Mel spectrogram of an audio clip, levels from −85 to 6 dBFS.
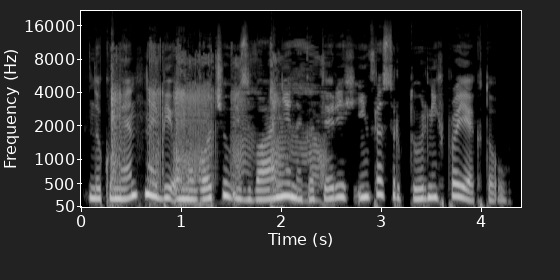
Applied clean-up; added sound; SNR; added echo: classical method Wiener filter.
